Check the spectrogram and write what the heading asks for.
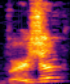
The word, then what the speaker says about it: version: Some people would say both of them like version, and some people would say both of them like virgin, but they're actually different.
